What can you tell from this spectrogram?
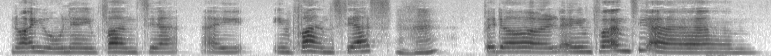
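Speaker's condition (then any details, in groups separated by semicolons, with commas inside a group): Cerebral palsy; acquired language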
